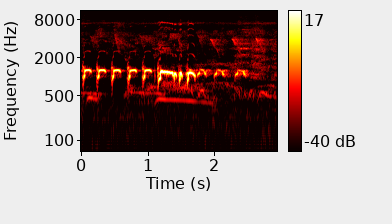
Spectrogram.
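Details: Local zebra dove singing freely in ngepat Mataram style: evenly spaced, pulsing coos that quicken into a tight roll, then fade into softer trailing notes, with a quiet lower tone underneath.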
